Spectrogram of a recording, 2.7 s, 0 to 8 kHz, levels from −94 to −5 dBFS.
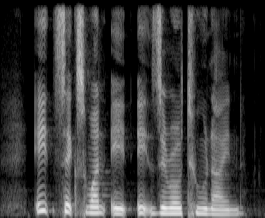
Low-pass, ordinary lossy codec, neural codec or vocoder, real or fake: none; none; none; real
